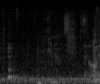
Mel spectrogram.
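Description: Soft, breathy laughter and breaths over a steady low hum, with a voice starting again just before the end.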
